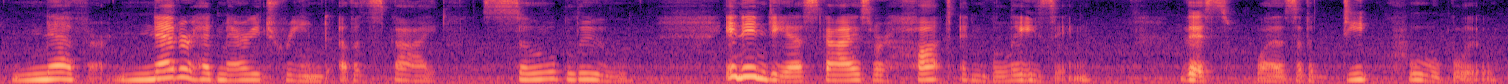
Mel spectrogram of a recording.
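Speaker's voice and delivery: put-on reading a children's classic aloud; story narration. A narrator's reading. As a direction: tell the story with lively character voices. Reads the novel aloud.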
